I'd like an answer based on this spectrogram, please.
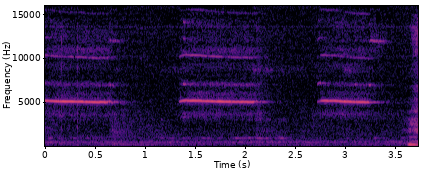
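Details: A Redbone Coonhound puppy, called the whiniest puppy ever, gives three long, level, piercing whines spaced about a second and a half apart, each thin and whistle-like, ending with a brief noisy scuff.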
